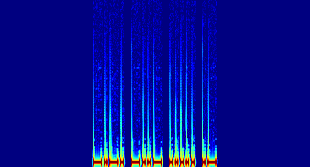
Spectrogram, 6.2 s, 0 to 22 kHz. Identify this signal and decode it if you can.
Morse code, heard as a keyed tone, about 22 wpm, 700 Hz. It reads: CX5A
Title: DXCC-100 Call Signs - 4 Characters - 22wpm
